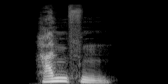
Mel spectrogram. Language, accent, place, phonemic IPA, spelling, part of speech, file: German, Germany, Berlin, /ˈhanfn̩/, hanfen, adjective, De-hanfen.ogg
- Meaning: hempen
